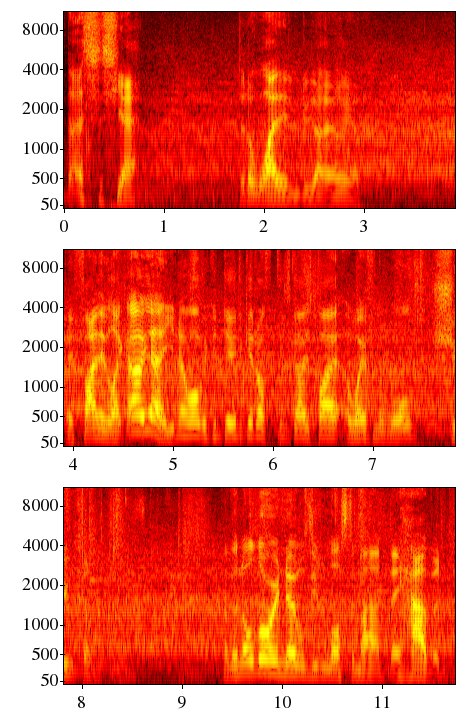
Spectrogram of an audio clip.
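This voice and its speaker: A man giving casual, animated live commentary on a strategy game battle in colloquial speech. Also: medium pitch, background noise. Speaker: gameplay commentator.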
